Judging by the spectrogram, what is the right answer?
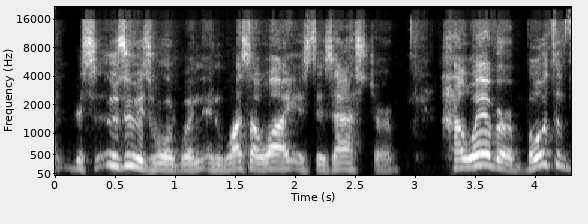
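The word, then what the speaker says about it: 禍: This is either pronounced wazawai, and means disaster, or it's pronounced ka or maga. All of those are that kanji can be pronounced either wazawai or ka or maga, and it means disaster.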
